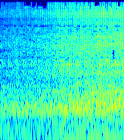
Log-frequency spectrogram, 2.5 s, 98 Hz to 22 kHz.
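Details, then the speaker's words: Mini Cooper 1.6 HDi diesel idling after injector seal replacement: smooth, even idle with a soft steady hum, no ticking or knocking; normal, fully operational. "on a un geek un bruit parfaitement fonctionnel opérationnel normal il n'était"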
